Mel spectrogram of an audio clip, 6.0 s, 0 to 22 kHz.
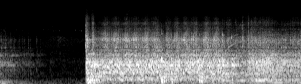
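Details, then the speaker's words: Oliver 550 diesel tractor, injection lines tightened back: quiet, then starter bursts in and diesel chugs hard as if about to fire but never catches; no fuel from number one line, injection pump gummed up and stuck. "Boy, it acts like it wants to go. So close, but yet so far."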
